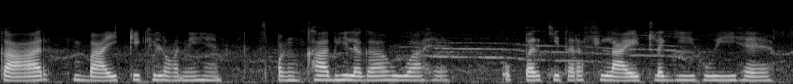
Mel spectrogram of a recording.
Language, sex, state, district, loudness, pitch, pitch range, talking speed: Hindi, female, Uttar Pradesh, Lucknow, -19 LUFS, 195 Hz, 195-205 Hz, 130 wpm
